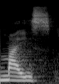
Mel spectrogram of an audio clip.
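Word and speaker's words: mice: माइस मतलब चूहे, यानी कि माउस का प्लूरल होता है, बहुवचन, माइस, ठीक है। और यहाँ पर भी सी के बाद में ई आ रहा है, इसलिए हमने सी को स प्रोनाउंस किया।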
